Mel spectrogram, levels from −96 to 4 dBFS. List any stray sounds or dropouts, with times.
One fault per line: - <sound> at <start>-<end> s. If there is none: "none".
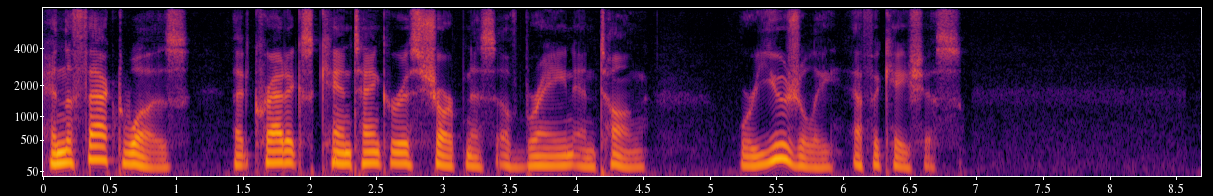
none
